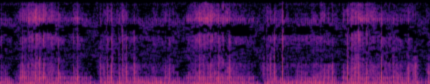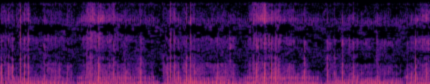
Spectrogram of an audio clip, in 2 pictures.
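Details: Domestic cat purring steadily, a low rumbling throb of fast pulses with dense low harmonics running throughout, from a compilation of pet cats.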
